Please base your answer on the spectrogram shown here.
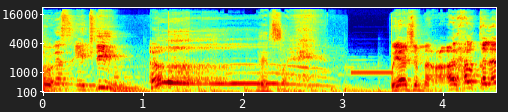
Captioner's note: gasps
